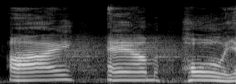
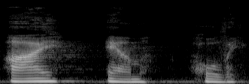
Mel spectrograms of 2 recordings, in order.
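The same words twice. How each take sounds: First: Slow, loud declaration; proclaimed. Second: Said in the usual way. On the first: Shown as a demonstration. Pastor leading church in loud declaration. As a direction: lead them, say it big. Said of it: "You ready?". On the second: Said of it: "I want you to say out loud".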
